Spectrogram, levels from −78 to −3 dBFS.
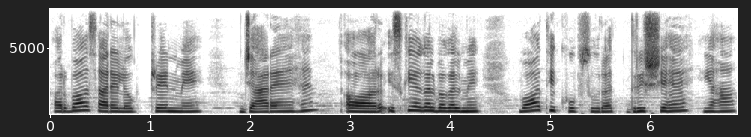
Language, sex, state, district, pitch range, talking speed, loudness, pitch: Hindi, female, Bihar, Kaimur, 225-260 Hz, 175 wpm, -16 LUFS, 235 Hz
